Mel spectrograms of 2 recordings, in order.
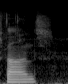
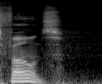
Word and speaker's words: Fownes: Fawns. It's Phones. That one. It's Phones.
